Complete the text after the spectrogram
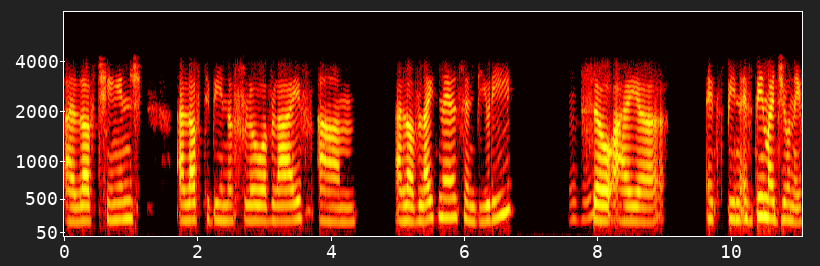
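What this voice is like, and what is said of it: French accent. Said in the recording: “you have a beautiful French accent”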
